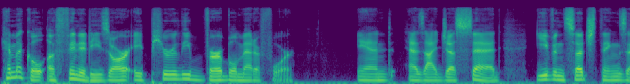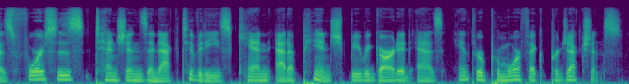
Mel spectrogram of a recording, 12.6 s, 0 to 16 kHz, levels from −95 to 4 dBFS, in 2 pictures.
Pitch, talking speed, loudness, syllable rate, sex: 115 Hz, 140 wpm, -21 LUFS, 4.8 syllables/s, male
